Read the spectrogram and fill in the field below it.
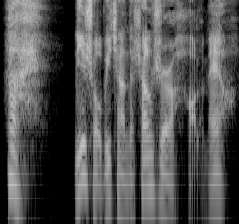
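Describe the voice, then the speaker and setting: A man reading an audiobook, voicing a glib, cocky young man in easygoing, lively banter. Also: fairly low pitch, fairly quick, husky, dry recording, clean studio sound. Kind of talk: audiobook character voice.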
